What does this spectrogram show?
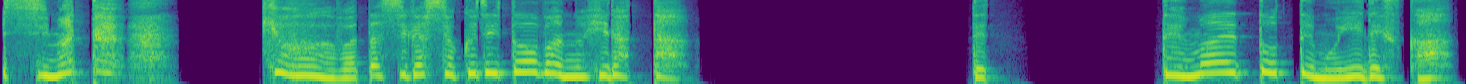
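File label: DIALOGUE, Japanese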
